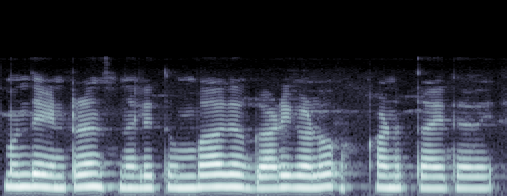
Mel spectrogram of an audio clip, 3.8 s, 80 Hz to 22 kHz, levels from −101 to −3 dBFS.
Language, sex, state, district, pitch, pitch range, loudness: Kannada, female, Karnataka, Bangalore, 205 Hz, 205-220 Hz, -15 LUFS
